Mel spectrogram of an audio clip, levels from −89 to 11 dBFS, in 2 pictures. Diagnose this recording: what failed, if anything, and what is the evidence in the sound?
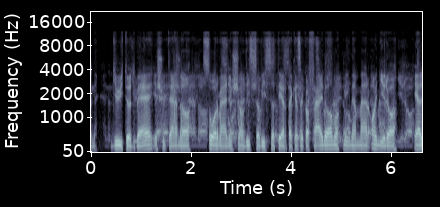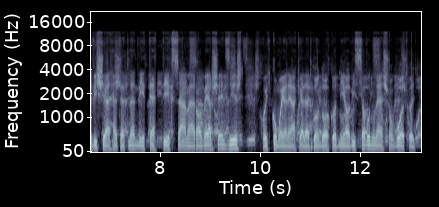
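Echo with no canceller, a call-processing failure present from start to finish: every phrase returns as a fainter, thinner copy around 400 ms later, about 14 dB below the direct speech. The far end's microphone picks up its own loudspeaker, and no canceller removes it, so the sound makes the network round trip back. Room reverberation would smear directly onto the speech's tail. Here the copy is a separate, late repeat, over a band that reaches about 12 kHz.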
